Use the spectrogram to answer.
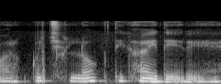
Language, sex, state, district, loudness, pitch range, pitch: Hindi, male, Himachal Pradesh, Shimla, -15 LUFS, 125-155 Hz, 145 Hz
